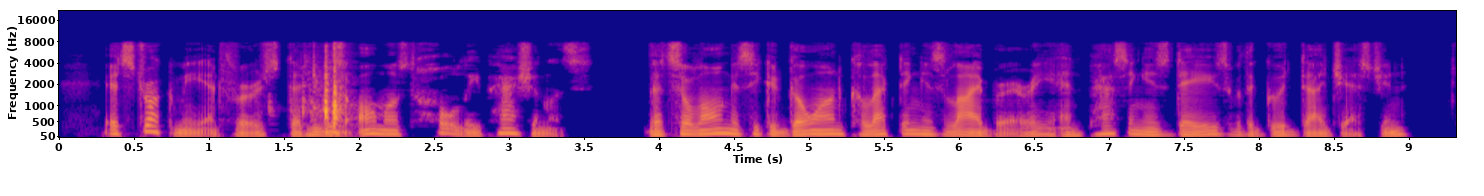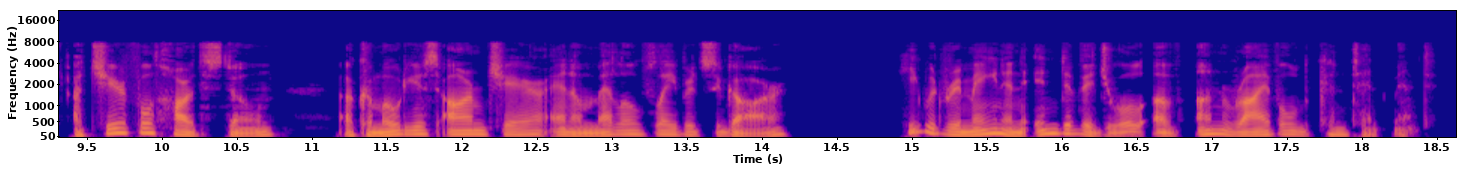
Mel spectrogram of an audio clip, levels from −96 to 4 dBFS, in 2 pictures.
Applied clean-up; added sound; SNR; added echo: classical method Wiener filter.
